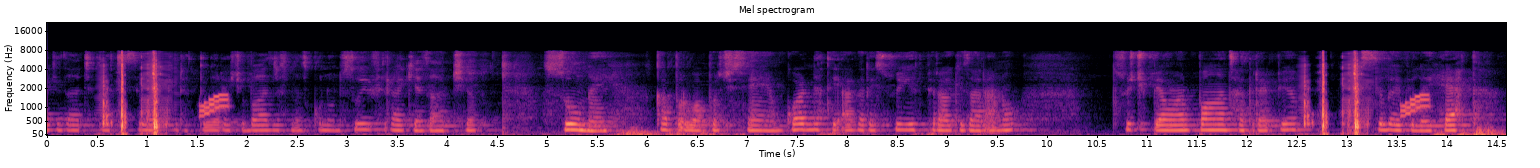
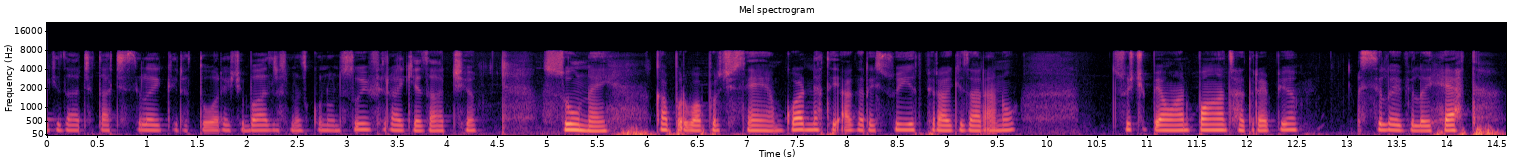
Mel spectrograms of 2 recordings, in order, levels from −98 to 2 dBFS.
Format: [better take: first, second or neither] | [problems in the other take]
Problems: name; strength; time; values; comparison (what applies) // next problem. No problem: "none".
second | background sound (Telephone); 4 dB above the speech // room echo; dies away in 0.7 s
